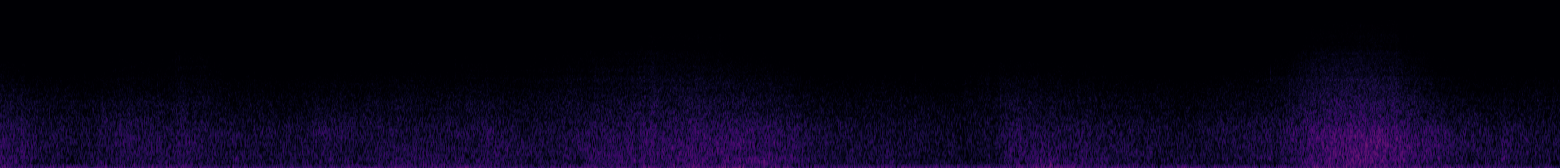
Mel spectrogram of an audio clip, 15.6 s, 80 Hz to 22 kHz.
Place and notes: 上楓港, 縱貫公路 Fangshan Township - Early morning at the seaside
On the coast, Sound of the waves, Traffic sound, Early morning at the seaside
Zoom H2n MS+XY
Pingtung County, Taiwan, 28 March 2018, 04:46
